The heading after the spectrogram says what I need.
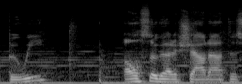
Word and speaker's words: Bowie: By the way, I used to always pronounce it as Bowie, but I just looked it up and apparently it's Bowie.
